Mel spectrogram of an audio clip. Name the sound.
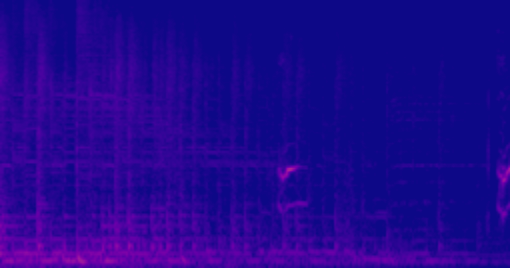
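cat meowing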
